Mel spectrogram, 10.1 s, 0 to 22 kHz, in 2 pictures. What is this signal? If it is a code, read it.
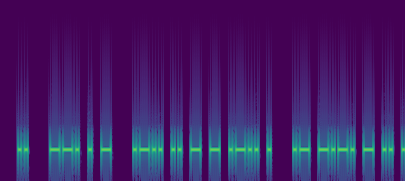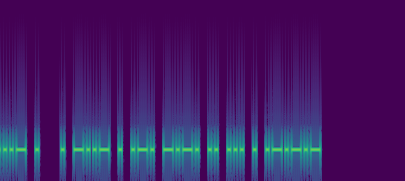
Morse code, heard as a keyed tone, about 32 wpm, 700 Hz. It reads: I GET LITTLE ACTIVE EXERCISE.
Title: Sentences from Top 1000 Words - Review Part 6 - 30wpm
